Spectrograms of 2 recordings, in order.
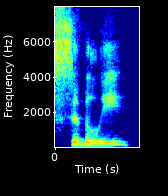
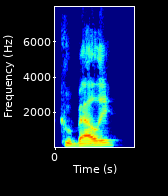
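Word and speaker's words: Kybele: It's anglicized as Cybele, but I can't stand that. I like to go with the Greek pronunciation, Kubeli.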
